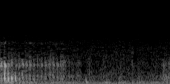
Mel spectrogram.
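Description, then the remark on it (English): Someone, sound asleep, snores: a low, rough snore opening with a rapid fluttering rasp that fades into a quieter, breathy rumble. It is brief and moderately soft, with no talking. “He's so sound asleep, he snored.”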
